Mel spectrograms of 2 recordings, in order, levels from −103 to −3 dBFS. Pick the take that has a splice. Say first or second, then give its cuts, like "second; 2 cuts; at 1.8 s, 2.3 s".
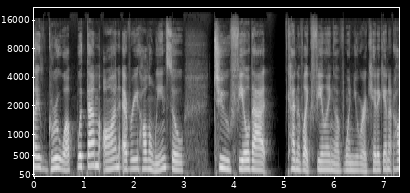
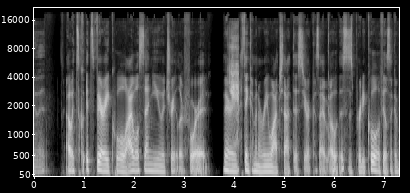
second; 2 cuts; at 4.1 s, 5.9 s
